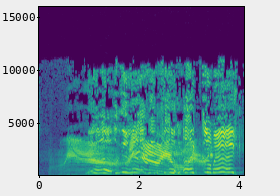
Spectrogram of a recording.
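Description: A black cat yowls loudly, one long drawn-out cry with wavering, sliding pitch that swells and holds for several seconds before cutting off.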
